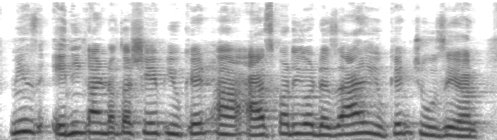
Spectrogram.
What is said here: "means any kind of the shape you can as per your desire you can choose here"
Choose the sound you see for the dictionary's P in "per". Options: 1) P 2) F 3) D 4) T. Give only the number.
2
